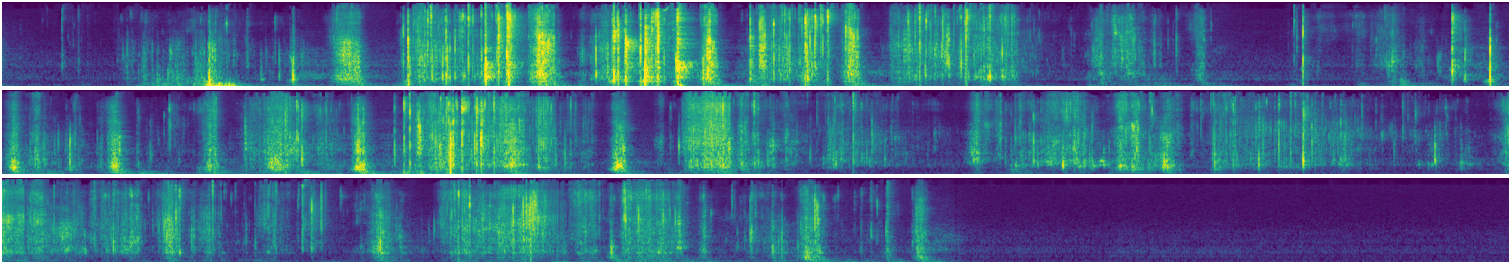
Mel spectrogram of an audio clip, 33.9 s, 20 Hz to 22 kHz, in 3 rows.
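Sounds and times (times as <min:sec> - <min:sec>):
slime squelching and crackling: 0:00.9 - 0:29.7.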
